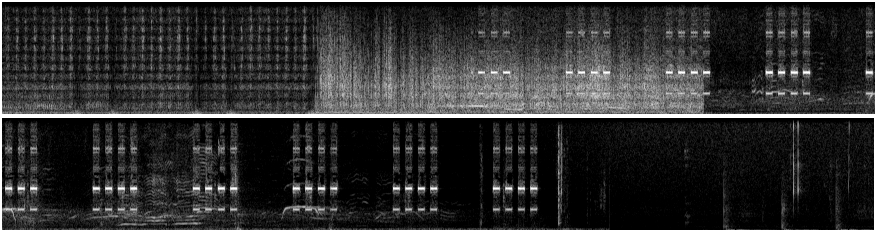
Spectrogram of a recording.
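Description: Electronic alarm clock beeping in quick clusters of high beeps, repeating about every half second, until it stops near the end. Music with a loud rushing swell runs under its start.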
